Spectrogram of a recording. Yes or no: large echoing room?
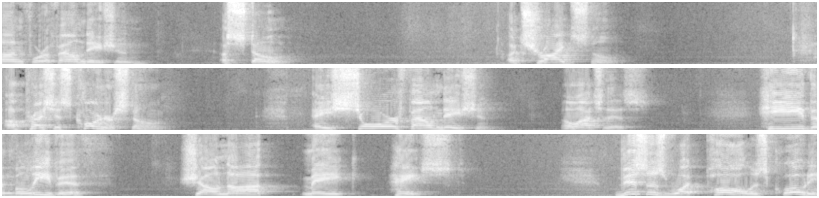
yes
